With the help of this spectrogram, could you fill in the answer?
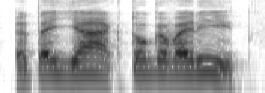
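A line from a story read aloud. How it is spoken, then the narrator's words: Shout. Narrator (Russian): крикнул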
